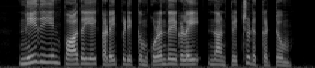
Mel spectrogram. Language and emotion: Tamil, neutral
